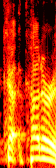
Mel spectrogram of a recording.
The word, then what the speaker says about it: Qatar: Also, if someone from uh is it Cutter or Qatar? I don't even know. Cutter is closer to being correct.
